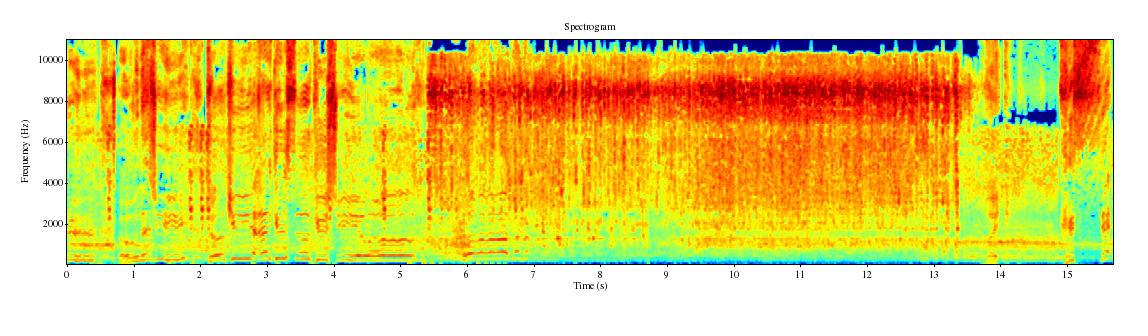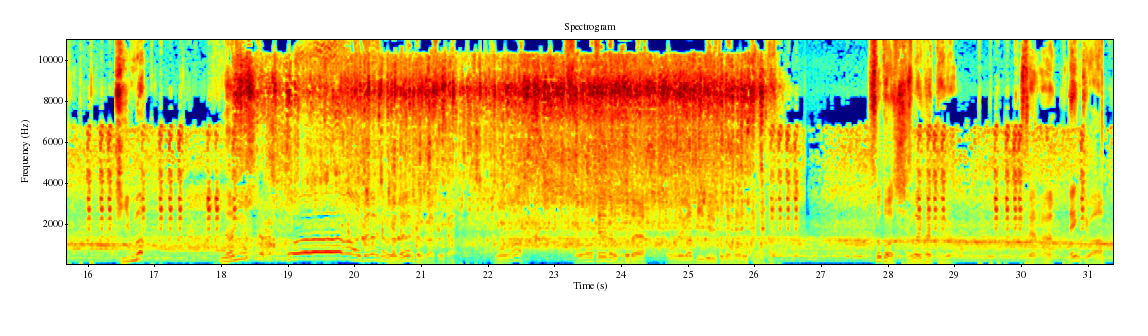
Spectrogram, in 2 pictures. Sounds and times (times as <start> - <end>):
Speech: 0.0 - 7.0, 13.7 - 14.2, 14.9 - 15.8, 16.4 - 16.9, 17.9 - 26.4, 27.8 - 29.0, 30.0 - 31.3.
